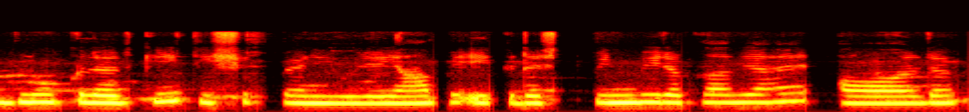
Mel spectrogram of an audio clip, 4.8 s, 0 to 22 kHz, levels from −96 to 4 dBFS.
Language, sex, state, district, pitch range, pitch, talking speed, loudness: Hindi, female, Himachal Pradesh, Shimla, 225-250 Hz, 240 Hz, 210 wpm, -15 LUFS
